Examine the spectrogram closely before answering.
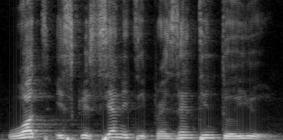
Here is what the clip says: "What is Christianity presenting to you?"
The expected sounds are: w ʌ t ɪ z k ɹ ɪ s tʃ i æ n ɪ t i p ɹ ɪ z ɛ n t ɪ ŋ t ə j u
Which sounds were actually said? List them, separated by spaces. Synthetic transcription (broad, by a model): w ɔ t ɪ s k ɹ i s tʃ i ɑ n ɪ t i p ɹ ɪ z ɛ n t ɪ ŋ t ə j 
